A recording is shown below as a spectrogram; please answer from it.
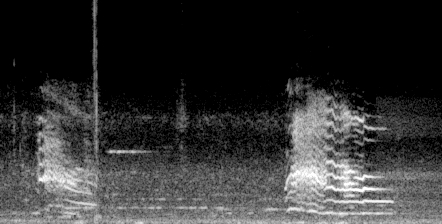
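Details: Little kitten giving two clear, high-pitched meows, the second longer and louder, with a gap of about two seconds between them against a quiet background.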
